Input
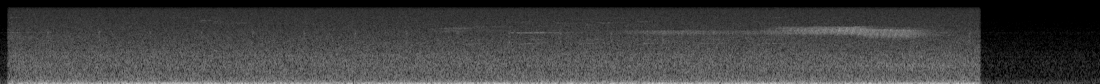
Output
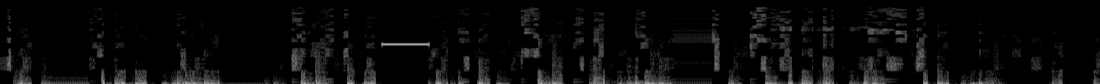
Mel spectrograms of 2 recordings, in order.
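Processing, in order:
time-frequency cells dropped at random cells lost 74%
low-shelf EQ 470 Hz +11 dB
mains-hum notches 60/120/180/240 Hz
0:07.54–0:09.03: high-shelf EQ 5,300 Hz +10 dB
reverb whose tail is shaped and stops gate 90 ms flat, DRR 6 dB
gate pattern "x.x...xxxx." 144 BPM −24 dB
downward compressor 5 to 1, threshold −34 dBFS, peak gain reduction 22.5 dB
0:03.82–0:04.29: beep over 2,500 Hz −19.5 dBFS
buffer that repeats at 0:00.52/0:02.27/0:06.75, samples 1,024, times 15

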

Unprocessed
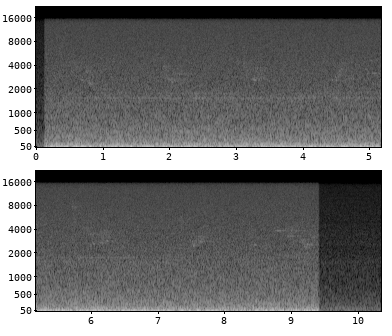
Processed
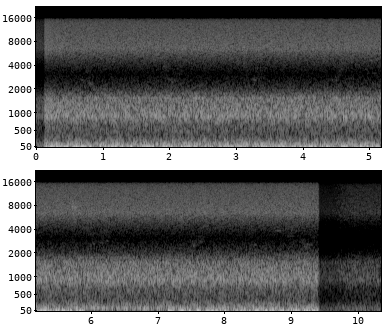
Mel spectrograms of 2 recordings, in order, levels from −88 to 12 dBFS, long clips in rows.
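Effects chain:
0:05.90–0:07.16: high-pass filter 79 Hz 24 dB per octave
reverb reduction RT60 1.1 s
drawn EQ curve 150 Hz 0 dB, 360 Hz −12 dB, 640 Hz −4 dB, 910 Hz +14 dB, 1,500 Hz +8 dB, 2,100 Hz −13 dB, 3,100 Hz −29 dB, 6,400 Hz +10 dB, 14,000 Hz +5 dB

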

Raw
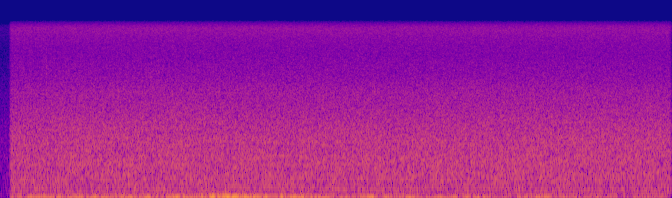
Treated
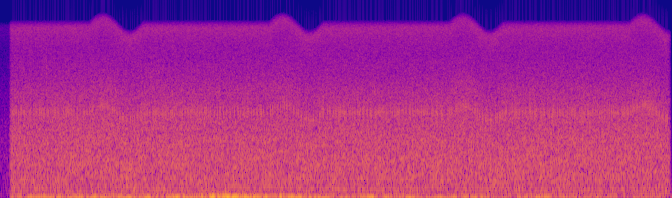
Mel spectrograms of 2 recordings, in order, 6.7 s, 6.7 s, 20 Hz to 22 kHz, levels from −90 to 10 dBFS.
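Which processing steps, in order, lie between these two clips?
loose part that buzzes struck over −39 dBFS, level −23 dBFS
wow of a warped record 33 1/3 rpm, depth 250 cents
level +6 dB

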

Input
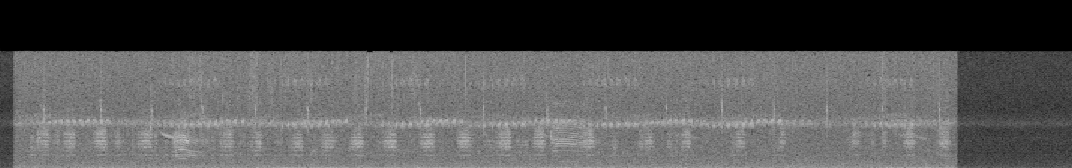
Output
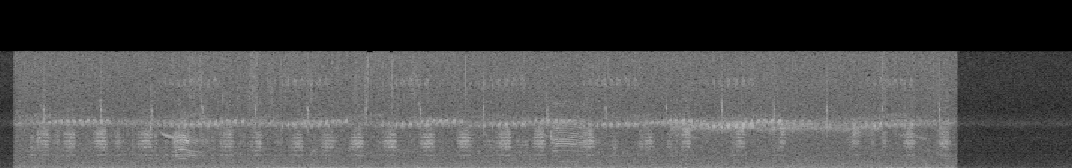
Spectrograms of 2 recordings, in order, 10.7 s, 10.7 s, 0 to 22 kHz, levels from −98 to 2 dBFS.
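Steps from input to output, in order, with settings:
0:06.71–0:08.82: parametric band 5,200 Hz +12 dB 0.2 octaves
level −3.5 dB

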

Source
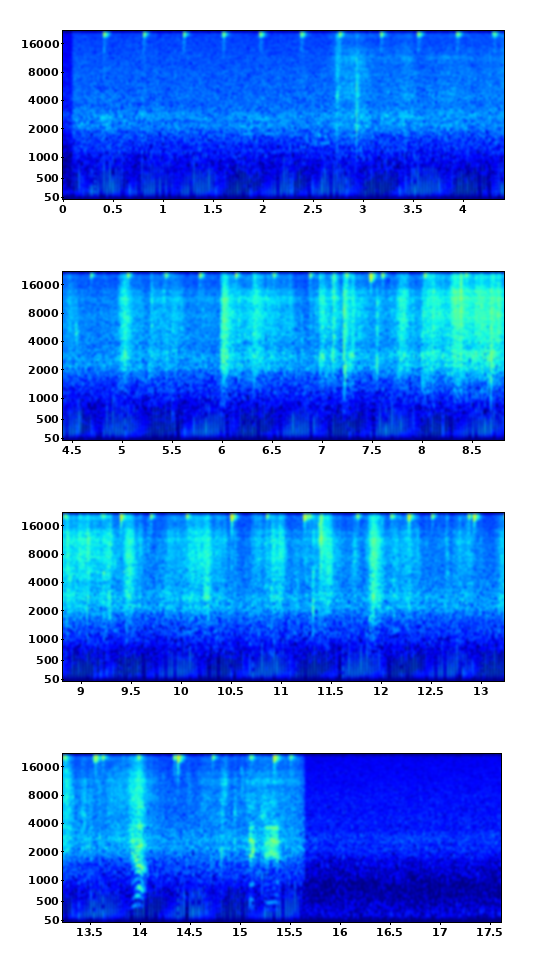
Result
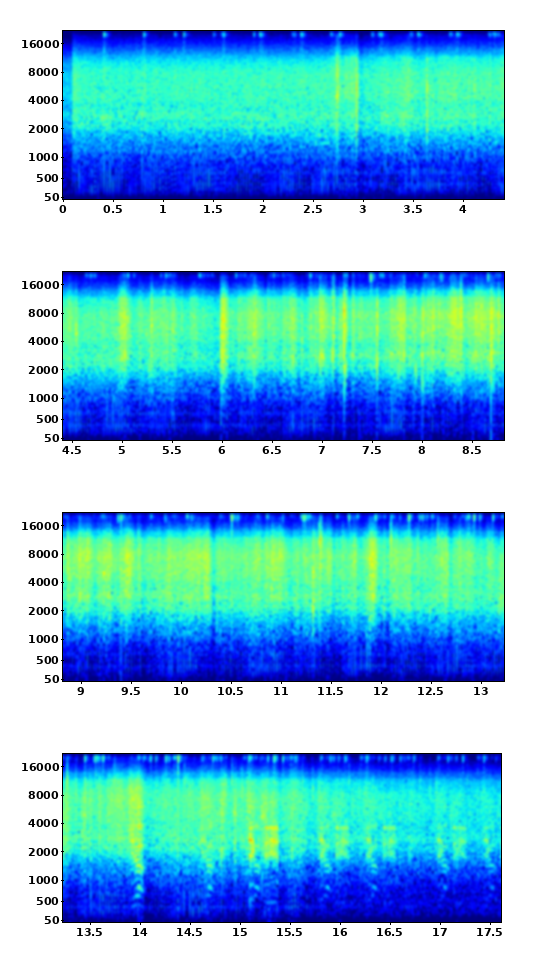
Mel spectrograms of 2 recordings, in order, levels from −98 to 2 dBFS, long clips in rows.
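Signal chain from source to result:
meter weighting curve ITU-R 468
downward compressor 2 to 1, threshold −33 dBFS, peak gain reduction 7.5 dB
transient designer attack +5 dB, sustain −11 dB
0:05.54–0:06.60: downward expander −34 dBFS
0:12.94–0:13.44: high-frequency loss of the air 74 metres
feedback echo with a long and a short gap by turns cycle 1,176 ms, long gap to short 1.5 to 1, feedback 57%, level −9 dB
level +7 dB

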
